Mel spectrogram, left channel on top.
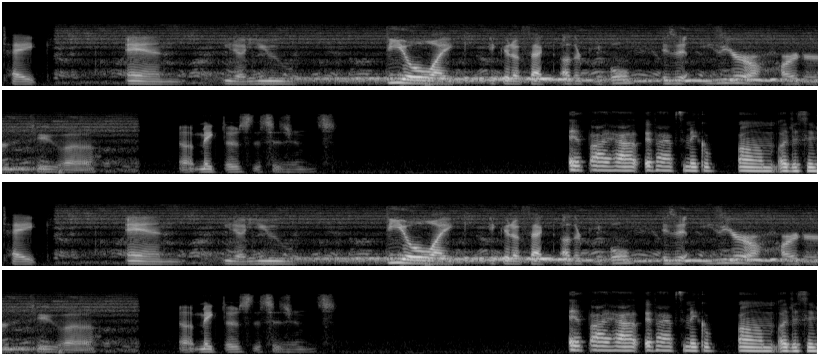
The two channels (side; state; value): both; identical; correlation 1.00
